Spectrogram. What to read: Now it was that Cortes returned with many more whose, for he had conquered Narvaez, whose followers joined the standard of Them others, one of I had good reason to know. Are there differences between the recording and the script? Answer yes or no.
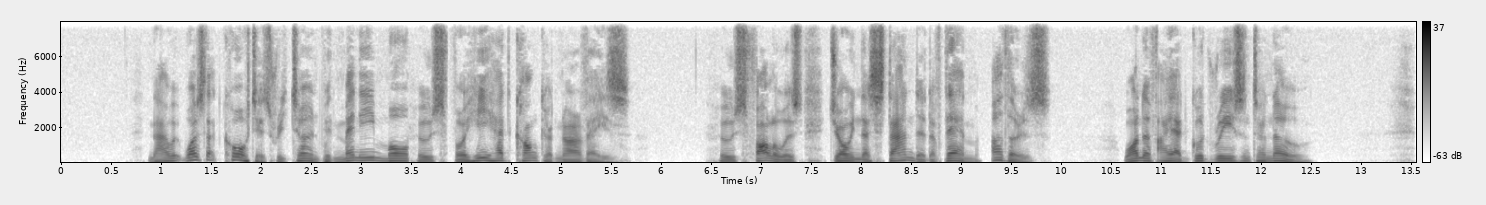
no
